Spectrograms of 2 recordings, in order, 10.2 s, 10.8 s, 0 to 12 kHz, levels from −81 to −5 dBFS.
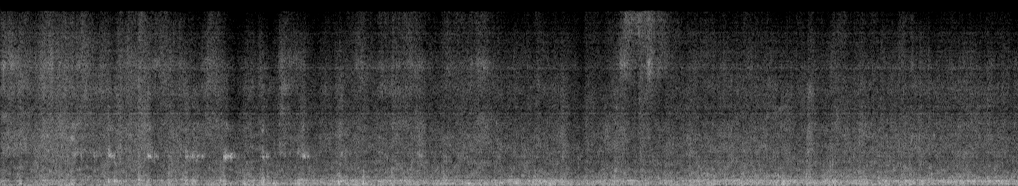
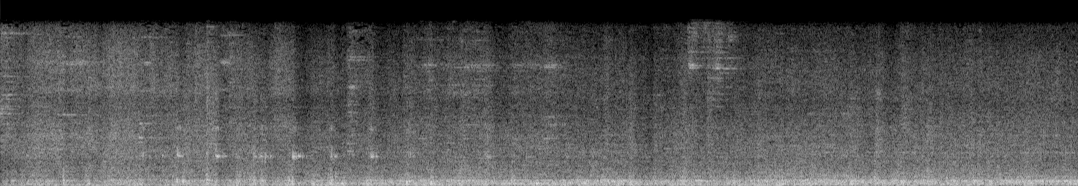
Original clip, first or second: second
